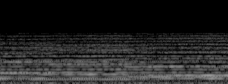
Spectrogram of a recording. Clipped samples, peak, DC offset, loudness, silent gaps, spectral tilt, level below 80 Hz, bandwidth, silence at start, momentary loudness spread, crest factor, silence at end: under 0.1%; -22 dBFS; under 0.1%; -36 LUFS; none; -2.5 dB/octave; -52 dBFS; 6.4 kHz; 0 s; 3 LU; 14 dB; 0 s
